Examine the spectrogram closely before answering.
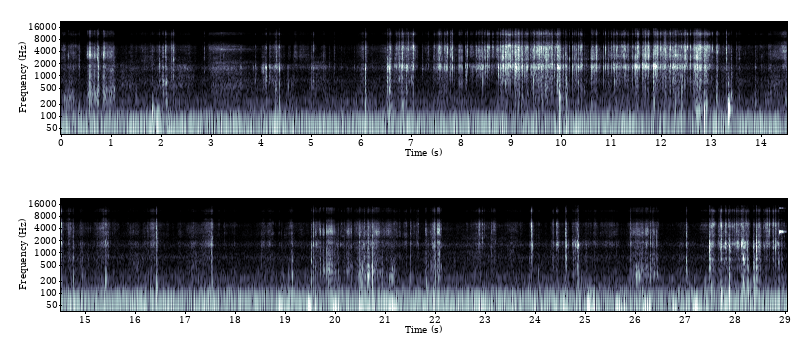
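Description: Hands handling a stack of Yu-Gi-Oh! trading cards: cards sliding, flicking and clicking against one another as they are flipped through and laid down. A longer stretch of dense rustling and scraping runs from about seven to thirteen seconds in.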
